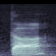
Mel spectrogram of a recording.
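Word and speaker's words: ت: Ta is like T-A, ta. Its place of pronunciation is this, ta, like something like our tongue, front corner of our tongue will touch to the upper side, upper roots of front upper teeth, that is called ta.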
